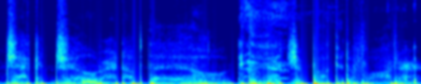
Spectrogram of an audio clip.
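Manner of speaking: slow eerie whisper; spooky whisper. Acted. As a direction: whisper it slowly and eerily. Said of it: "I'm gonna be like".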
